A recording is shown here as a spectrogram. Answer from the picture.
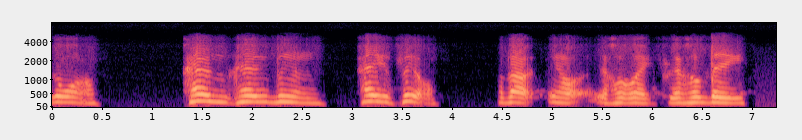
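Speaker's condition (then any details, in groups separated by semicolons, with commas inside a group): Cerebral palsy; from birth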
